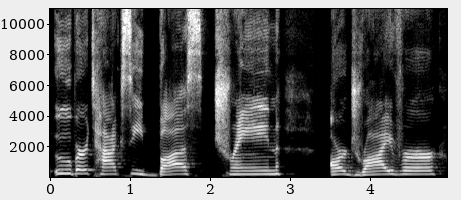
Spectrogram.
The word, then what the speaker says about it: Uber: and you can replace Uber with whatever you want. So, first of all, repeat that ooh, Uber. So, you have that long ooh. It's not you, it's not the letter U, it's ooh.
